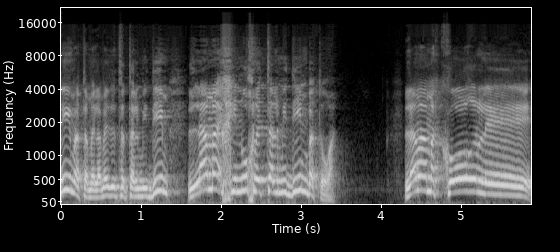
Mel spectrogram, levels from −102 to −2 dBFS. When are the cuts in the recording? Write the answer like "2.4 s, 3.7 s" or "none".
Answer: 2.0 s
